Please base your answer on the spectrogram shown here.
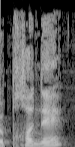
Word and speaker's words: prenais: All right, so same thing here, final S not pronounced. Je prenais, tu prenais, il prenait, final T not pronounced, so the same form, okay?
